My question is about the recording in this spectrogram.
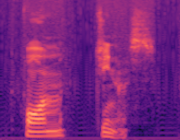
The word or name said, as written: form genus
